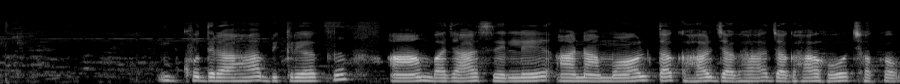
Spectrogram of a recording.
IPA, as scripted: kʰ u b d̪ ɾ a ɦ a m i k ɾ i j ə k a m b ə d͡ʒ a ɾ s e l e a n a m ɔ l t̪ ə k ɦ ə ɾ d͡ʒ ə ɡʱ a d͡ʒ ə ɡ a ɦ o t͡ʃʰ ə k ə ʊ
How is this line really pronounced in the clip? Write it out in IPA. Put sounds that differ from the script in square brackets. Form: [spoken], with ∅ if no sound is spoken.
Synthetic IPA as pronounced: kʰ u [∅] d̪ ɾ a ɦ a [b] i k ɾ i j ə k a m b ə d͡ʒ a ɾ s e l e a n a m ɔ l t̪ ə k ɦ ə ɾ d͡ʒ ə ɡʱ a d͡ʒ ə ɡ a ɦ o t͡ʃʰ ə k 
